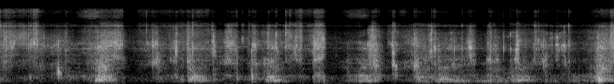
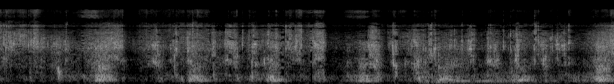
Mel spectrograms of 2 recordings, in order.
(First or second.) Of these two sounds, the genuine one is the second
